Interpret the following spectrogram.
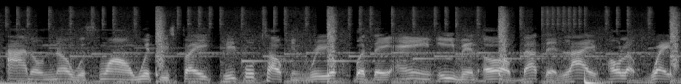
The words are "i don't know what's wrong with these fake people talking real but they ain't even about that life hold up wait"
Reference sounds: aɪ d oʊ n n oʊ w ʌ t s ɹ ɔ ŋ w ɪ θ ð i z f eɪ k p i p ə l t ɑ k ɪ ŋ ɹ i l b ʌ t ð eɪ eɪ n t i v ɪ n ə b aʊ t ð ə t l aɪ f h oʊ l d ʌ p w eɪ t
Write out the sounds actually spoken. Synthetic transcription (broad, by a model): aɪ d oʊ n n oʊ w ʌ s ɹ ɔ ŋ w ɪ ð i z f eɪ k p i p l t ɑ k ɪ ŋ ɹ i l b ʌ t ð eɪ eɪ n t i v ɪ n ə b aʊ t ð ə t l aɪ f h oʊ l ʌ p w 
